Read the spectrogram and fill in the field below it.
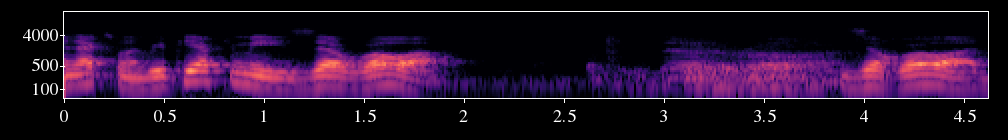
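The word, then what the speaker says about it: זרוע: Zeroa. Zeroa. The accent is on the chol and vav. Zeroa, because the patach under the ayin is a furtive patach.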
